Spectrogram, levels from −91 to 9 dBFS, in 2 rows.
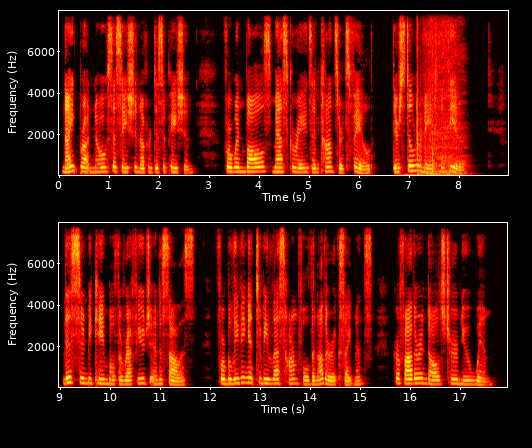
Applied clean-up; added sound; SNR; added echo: classical method WPE with log-MMSE.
